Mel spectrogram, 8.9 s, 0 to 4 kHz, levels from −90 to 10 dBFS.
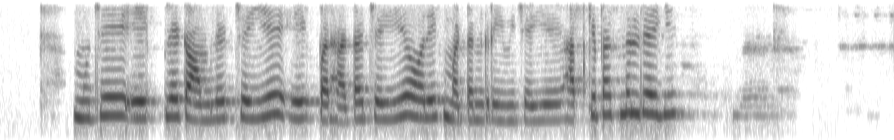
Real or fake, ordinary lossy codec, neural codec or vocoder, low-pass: real; none; none; 3.6 kHz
